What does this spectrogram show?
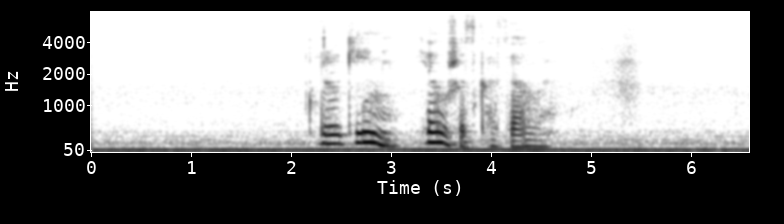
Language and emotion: Russian, sad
